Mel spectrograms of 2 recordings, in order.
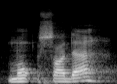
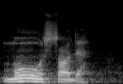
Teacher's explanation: Maka di ayat yang ke-8 ibdal hamzah bil wawi. Maka muqsadah di qiraah Hafs dengan hamzah, maka di sini dengan waw. Musadah, sehingga ada mad tabi'i.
